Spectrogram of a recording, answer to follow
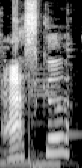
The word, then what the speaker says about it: Asuka: Wii use or PCS ASA is that how we're saying it w doing one thing right because Japanese pronunciation you never pronounce the you okay it is Asa that's Asuka yeah I can't wait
